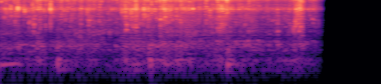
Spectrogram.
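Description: Seafood being washed under a running tap for kilawin, a steady close splash and gurgle of water into a sink that stops abruptly after about two and a half seconds.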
